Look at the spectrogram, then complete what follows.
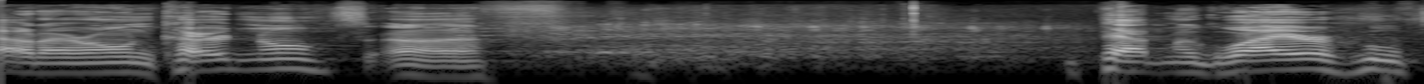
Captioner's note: laughter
